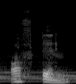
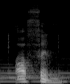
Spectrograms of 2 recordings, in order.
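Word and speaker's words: often: আছে আমরা উচ্চারণ করি অফটেন অফটেন এখানে বন্ধুরা টি টা সাইলেন্ট হবে কারেক্ট উচ্চারণ কি হবে অফেন অফেন O double F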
